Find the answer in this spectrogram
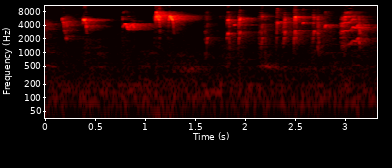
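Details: Kolibri ninja (brown-throated sunbird), trotol speckled form, in full rolling gacor song: high piercing whistles, one dropping lower, then a fast jumble of twittering chirps.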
